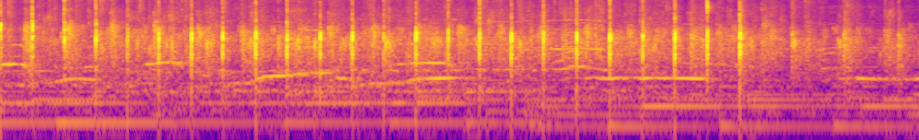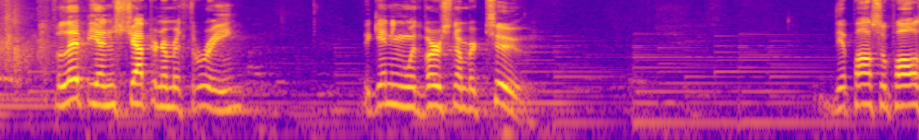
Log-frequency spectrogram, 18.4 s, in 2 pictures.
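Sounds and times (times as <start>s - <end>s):
church congregation clapping hands in worship: 0.0s - 10.4s
speech: 9.8s - 11.7s, 12.8s - 14.5s, 17.6s - 18.3s.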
